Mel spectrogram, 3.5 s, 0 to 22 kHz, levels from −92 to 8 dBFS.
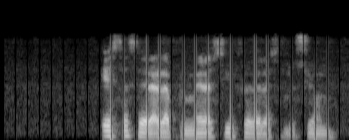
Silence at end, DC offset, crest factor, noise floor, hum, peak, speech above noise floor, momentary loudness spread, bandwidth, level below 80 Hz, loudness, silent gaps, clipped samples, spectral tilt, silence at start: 0.2 s; under 0.1%; 20 dB; -62 dBFS; none; 0 dBFS; 42 dB; 14 LU; 8 kHz; -50 dBFS; -19 LUFS; none; under 0.1%; -5.5 dB/octave; 1 s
